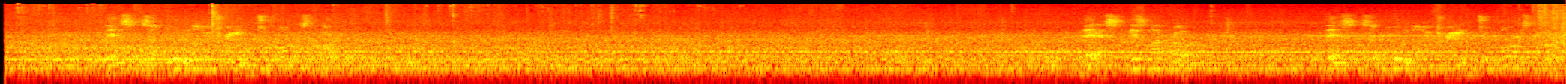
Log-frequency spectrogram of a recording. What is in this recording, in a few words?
Blue Line Train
